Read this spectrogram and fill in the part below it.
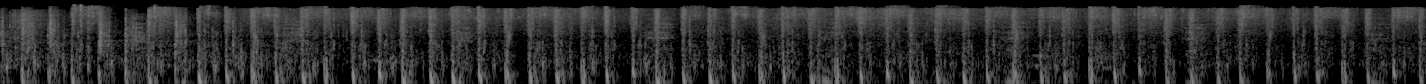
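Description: Footsteps run quickly through tall grass.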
